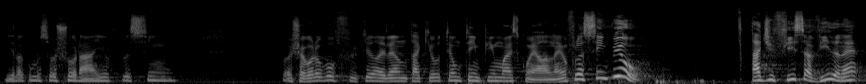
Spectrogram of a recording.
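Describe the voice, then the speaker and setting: A man's voice: on the high side, very fast, vocal fry. A young adult Brazilian man preaching a sermon, telling personal stories and acting out the dialogue. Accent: Brazilian Portuguese. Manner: storytelling, acts out dialogue, many "né?" asides. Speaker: pastor. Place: church sanctuary. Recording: long reverb of a church hall.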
